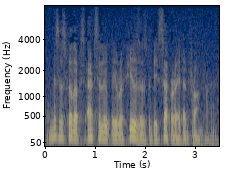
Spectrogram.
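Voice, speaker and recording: An actor playing a formal, courteous frontier army colonel in a 1950s radio western, polite and matter-of-fact. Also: male voice, low voice, big pitch swings, fairly quick, gravelly, dark tone, a little hiss or hum, exaggerated voice. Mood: grave, explanatory. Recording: muffled vintage radio recording.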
